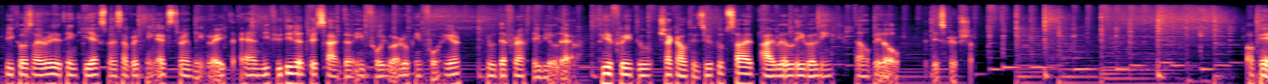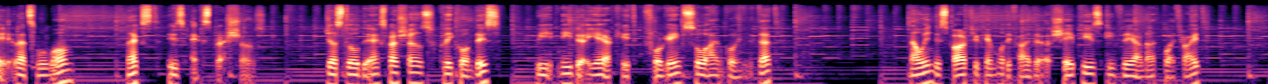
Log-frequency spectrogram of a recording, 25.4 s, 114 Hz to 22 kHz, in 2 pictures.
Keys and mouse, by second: 0.6 drag, 1.9 click, 2.5 click, 2.7 g, 7.1-7.9 drag, 9.2 drag, 9.6 a, 10.4 alt+r, 10.6 alt+g, 12.3 click, 13.0 middle drag, 13.4 click, 15.5 click, 17.0-20.6 drag, 23.5 click, 23.9-24.6 drag.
